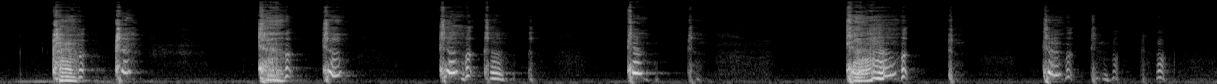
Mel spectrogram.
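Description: Loud, harsh coughs come in repeated bursts with short pauses and some throat clearing, a coughing fit.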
